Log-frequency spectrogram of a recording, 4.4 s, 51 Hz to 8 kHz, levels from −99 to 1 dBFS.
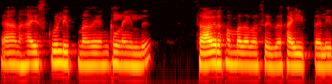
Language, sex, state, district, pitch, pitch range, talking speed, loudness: Tulu, female, Karnataka, Dakshina Kannada, 165 Hz, 160-175 Hz, 150 wpm, -35 LUFS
